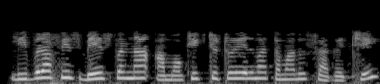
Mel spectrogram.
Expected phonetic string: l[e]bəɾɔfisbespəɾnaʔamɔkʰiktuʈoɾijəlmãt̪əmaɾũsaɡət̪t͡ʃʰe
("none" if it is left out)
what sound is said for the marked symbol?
i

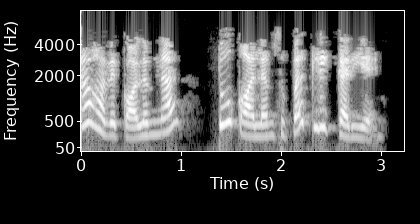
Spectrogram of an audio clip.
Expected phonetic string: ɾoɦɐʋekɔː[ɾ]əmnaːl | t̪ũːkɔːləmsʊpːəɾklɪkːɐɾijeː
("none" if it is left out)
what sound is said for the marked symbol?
l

